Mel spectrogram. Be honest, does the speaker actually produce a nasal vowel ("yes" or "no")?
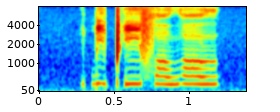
no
